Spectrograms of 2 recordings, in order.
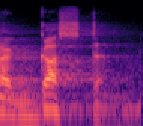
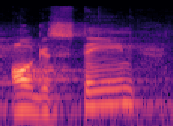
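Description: First: It is said with the original stress placement. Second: It is said like the Florida city's name. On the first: It follows the name's original form. The speaker calls it right. "the proper way to say it would be St. Augustine" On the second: It is a relaxed regional habit. The speaker calls it wrong. "I sometimes slip off into St. Augustine just because I am a North Carolinian"

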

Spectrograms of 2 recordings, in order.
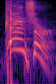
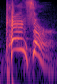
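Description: Both takes have the same delivery.

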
